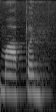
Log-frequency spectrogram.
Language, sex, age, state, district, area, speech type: Manipuri, female, 30-45, Manipur, Thoubal, urban, read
